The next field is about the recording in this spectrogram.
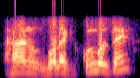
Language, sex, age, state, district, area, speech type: Marathi, male, 30-45, Maharashtra, Sangli, urban, conversation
